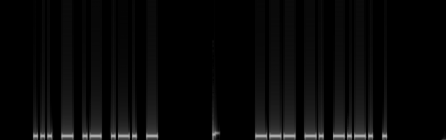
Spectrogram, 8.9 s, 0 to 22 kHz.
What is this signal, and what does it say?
Morse code, heard as a keyed tone, about 17 wpm, 700 Hz. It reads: START ONCE
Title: Sentences from Top 300 Words - New Word Drill - 17wpm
